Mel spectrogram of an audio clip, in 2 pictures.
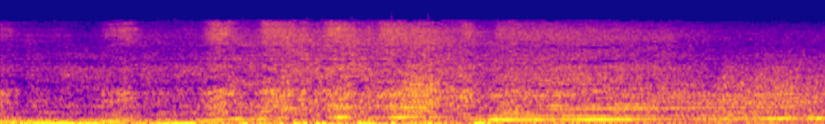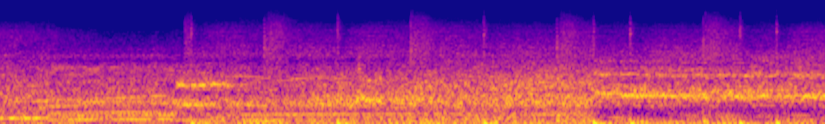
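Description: Race car engine revving, its pitch rising and then holding, with tyre squeal.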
